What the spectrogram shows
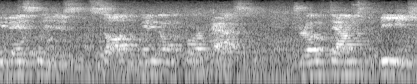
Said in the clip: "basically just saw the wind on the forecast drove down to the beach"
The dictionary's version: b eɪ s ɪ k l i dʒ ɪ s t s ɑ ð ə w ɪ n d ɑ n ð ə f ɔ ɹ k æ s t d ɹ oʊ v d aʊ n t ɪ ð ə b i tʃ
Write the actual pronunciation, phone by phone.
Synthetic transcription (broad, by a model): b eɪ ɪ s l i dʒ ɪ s s ɑ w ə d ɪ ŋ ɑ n ð ə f ɔ ɹ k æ s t d ɹ oʊ v d aʊ n t ɪ ð ə b i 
